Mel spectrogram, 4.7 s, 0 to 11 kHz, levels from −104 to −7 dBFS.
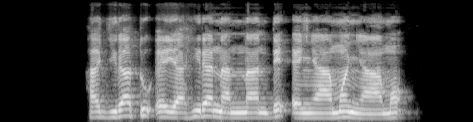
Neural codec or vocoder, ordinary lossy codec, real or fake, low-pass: none; Opus, 32 kbps; real; 9.9 kHz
